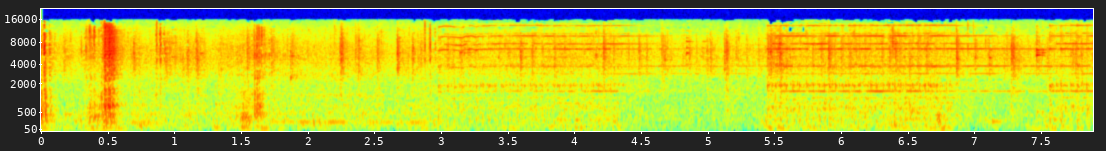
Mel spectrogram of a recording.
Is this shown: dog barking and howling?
no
